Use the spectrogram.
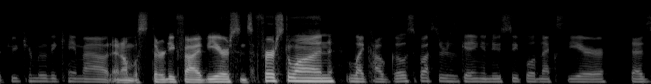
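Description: No technical faults can be heard in the signal chain: the background noise belongs to the room itself, and the level changes around one second and again near three and a half seconds come from the talker's distance to the microphone rather than from the system.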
